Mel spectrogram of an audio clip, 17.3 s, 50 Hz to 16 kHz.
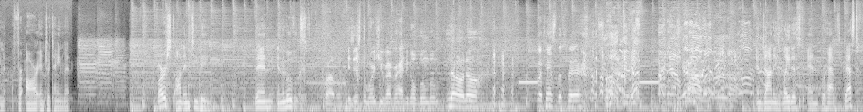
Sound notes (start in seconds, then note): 11.5 laughter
